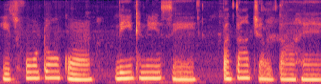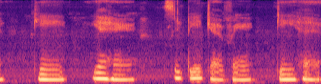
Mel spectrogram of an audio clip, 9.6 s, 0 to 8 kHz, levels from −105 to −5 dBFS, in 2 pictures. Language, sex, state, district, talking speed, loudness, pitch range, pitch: Hindi, female, Rajasthan, Bikaner, 85 wpm, -18 LUFS, 180-220 Hz, 185 Hz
